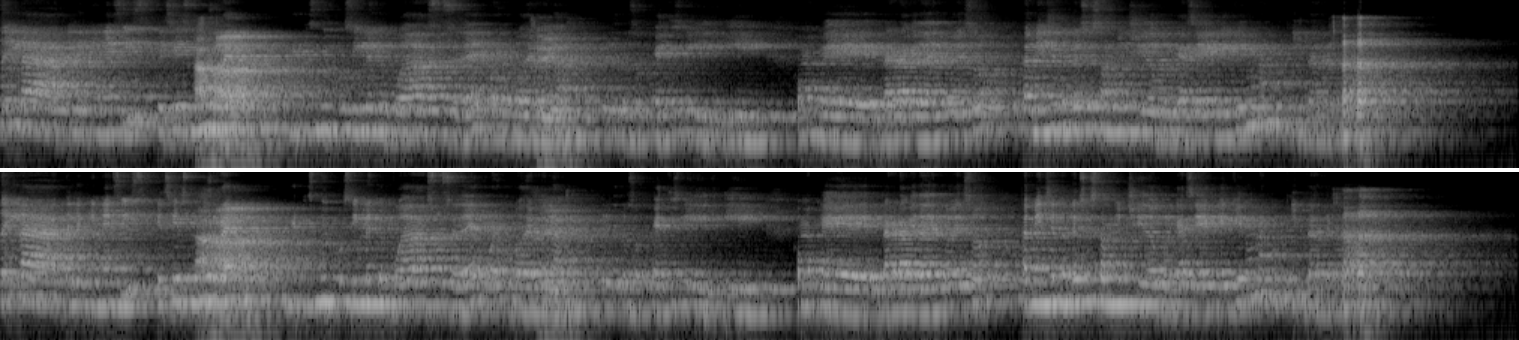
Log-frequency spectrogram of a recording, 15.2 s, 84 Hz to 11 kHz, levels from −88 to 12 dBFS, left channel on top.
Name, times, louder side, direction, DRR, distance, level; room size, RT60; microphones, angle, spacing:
voice 1, 0.0-5.7 6.0-9.9 10.2-13.7, right 2 dB, 70° right, -3 dB, 0.7 m, -31 dB
voice 2, 1.9-2.5 5.4-5.7 13.6-13.7, left 3 dB, 55° left, -2 dB, 0.5 m, -27 dB
4.9 x 2.1 x 4.1 m, 2.6 s
head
